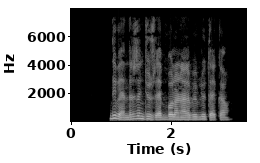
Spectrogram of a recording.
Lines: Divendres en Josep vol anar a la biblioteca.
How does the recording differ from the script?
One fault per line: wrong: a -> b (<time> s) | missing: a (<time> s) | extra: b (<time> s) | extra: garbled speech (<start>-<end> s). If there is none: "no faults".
no faults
